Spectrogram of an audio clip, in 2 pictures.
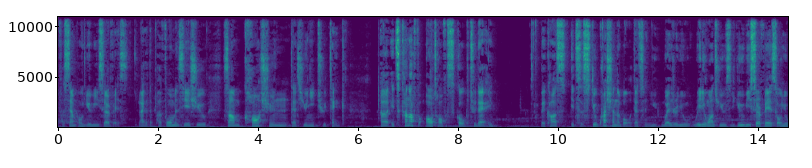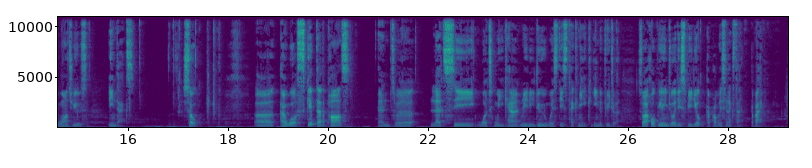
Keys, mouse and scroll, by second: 0.1 d, 0.6-1.6 drag, 1.6 d, 6.9-9.3 ctrl+middle drag, 9.3 d, 9.6-11.0 right drag, 11.0 d, 11.9 d, 14.5 d, 14.9 click, 15.7-16.1 d, 16.3 right click, 17.0 d, 17.1 d, 17.3 click, 17.7 x, 18.3-24.7 middle drag.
